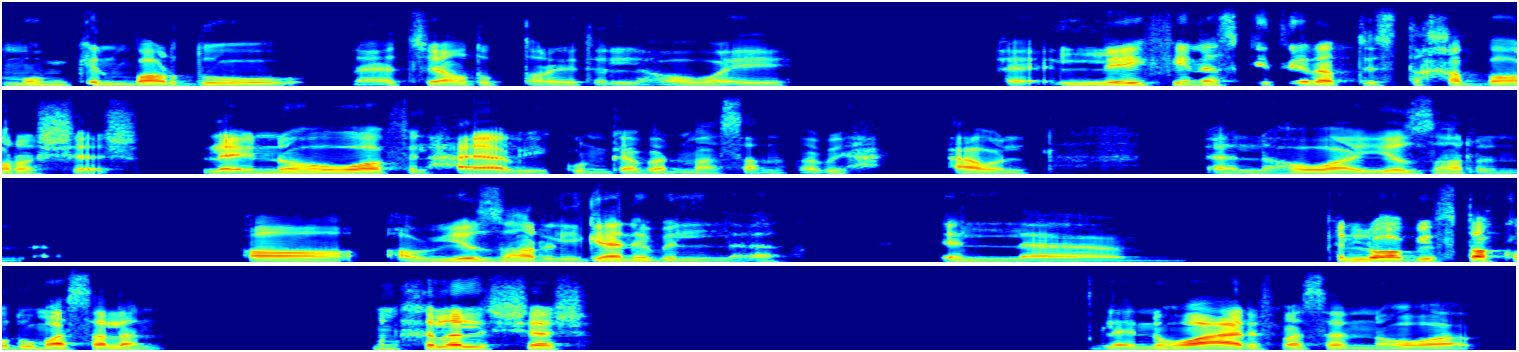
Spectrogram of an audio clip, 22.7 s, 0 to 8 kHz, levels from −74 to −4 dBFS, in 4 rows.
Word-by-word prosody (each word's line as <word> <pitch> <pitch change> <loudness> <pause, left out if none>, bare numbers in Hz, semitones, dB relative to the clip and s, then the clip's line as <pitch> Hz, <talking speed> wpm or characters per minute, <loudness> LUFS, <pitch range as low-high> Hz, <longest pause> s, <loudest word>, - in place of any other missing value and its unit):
ممكن 120 -1 -6
برضه 110 -5 0 0.2
نعيد - - -7
صياغته - - -1
بطريقة 100 +2 -9
اللي 90 -1 -12
هو 95 -1 -6
إيه؟ 95 0 -7 1.0
ليه 115 +10 +2
في 165 -2 -3
ناس 170 0 -3
كثيرة - - +1
بتستخبّى - - -4
ورا 105 0 +1
الشاشة؟ - - -6 0.2
لأنه 145 -1 +3
هو 140 +1 +3
في - - -14
الحقيقة - - +5
بيكون 120 -1 -13
جبان 110 0 -4
مثلًا 100 0 -9
فبيحاول 95 0 -4 0.7
اللي 90 0 -7
هو 105 +1 +1
يظهر 110 -1 -3
ال 90 -1 -20 0.8
آه، 105 -2 +3
أو 100 0 -3
يظهر 120 -2 0
الجانب 110 +4 +2
ال 95 -3 -9 0.6
ال 90 -2 -5
آآ 90 -1 -5 0.6
اللي - - +4
هو - - +8
بيفتقده 100 - +2
مثلًا 110 +1 +2 0.8
من 175 - -8
خلال 175 0 +7
الشاشة. 160 -1 +1 1.9
لأنه 115 +3 -3
هو 125 - +5
عارف 130 0 +8
مثلًا 120 -1 -2
إن 105 -1 -10
هو 110 0 0
105 Hz, 125 wpm, -25 LUFS, 95-120 Hz, 1.9 s, هو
